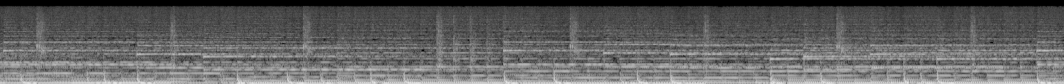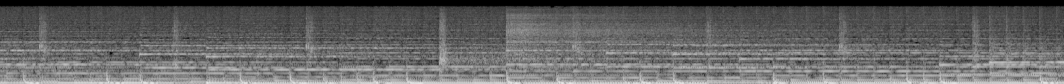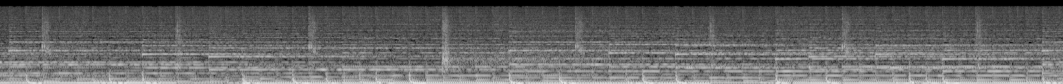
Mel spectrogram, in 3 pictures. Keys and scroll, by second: 0.8 ctrl+shift+z, 18.5 ctrl+x, 21.7 ctrl+z, 22.1 Escape, 27.3 ctrl+v, 27.9 ctrl+t.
